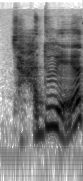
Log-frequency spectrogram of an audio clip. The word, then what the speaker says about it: 자두: 도 발음이 두말입니다. 자두예요. 자두.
